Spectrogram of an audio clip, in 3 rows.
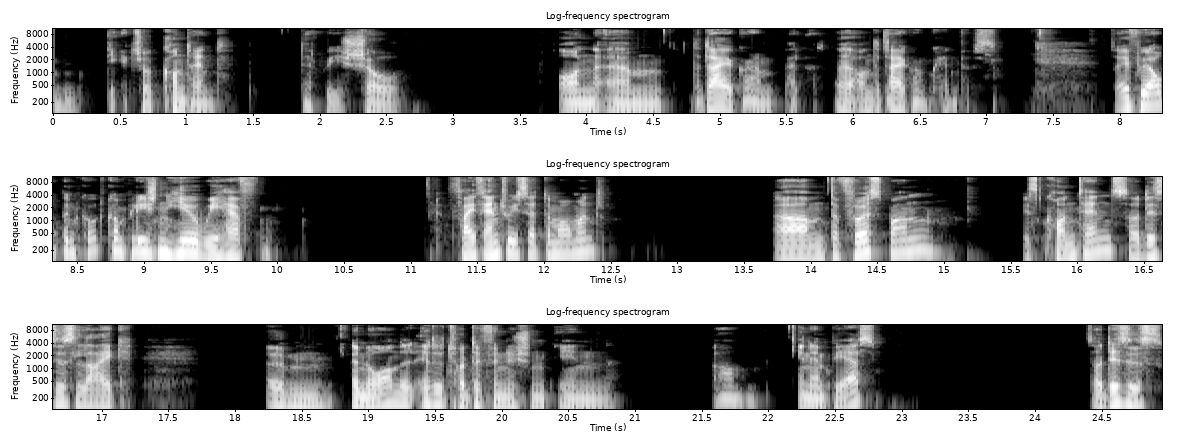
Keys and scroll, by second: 7.9 super+space.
